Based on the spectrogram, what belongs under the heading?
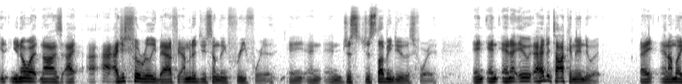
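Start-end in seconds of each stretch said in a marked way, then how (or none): none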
